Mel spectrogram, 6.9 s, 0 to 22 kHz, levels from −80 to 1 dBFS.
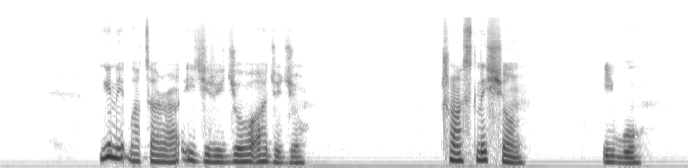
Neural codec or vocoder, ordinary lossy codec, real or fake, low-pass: autoencoder, 48 kHz, 128 numbers a frame, DAC-VAE, trained on Japanese speech; none; fake; 14.4 kHz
